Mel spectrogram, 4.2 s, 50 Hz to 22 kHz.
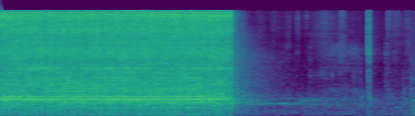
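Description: A 10 mm socket wrench loosening a hose clamp on the air intake of a 2015-2019 Hyundai Sonata, heard as a loud, fast, buzzing ratchet or power-driver whir that cuts off abruptly partway through, followed by quiet with a single sharp click.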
